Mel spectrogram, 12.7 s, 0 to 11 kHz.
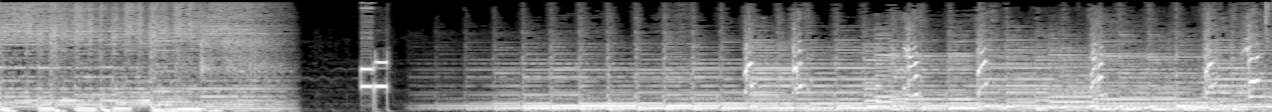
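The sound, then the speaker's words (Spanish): A crowded chorus of dogs barks, yips and whimpers all at once, loud and continuous, following a brief beep and a short moment of silence. “¿Te imaginas en un mismo lugar a 1000 perros reunidos y a unos metros más allá 300 gatos y nada, un poquito más al ladito 200 conejos y algún que otro animal exótico?”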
